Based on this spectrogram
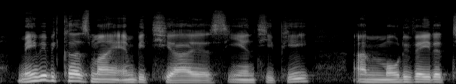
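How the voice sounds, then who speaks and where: In a very clean recording with a silent background, a man with a Korean accent speaks in a dark, mellow tone at a fairly low pitch. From South Korea. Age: 30s. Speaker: YouTuber, software engineer. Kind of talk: casual vlog monologue. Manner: halting, with fillers.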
